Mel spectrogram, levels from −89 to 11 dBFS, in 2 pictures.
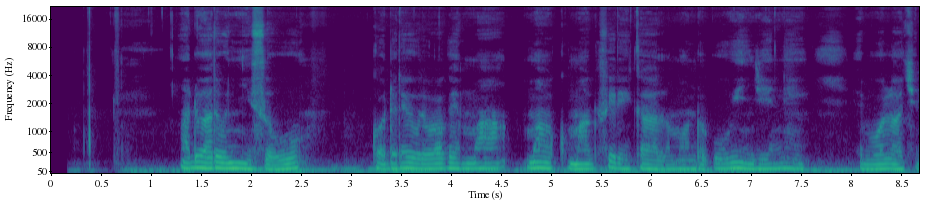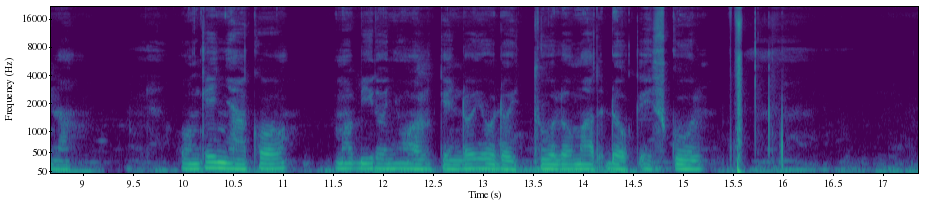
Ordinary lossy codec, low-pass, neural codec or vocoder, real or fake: none; none; none; real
